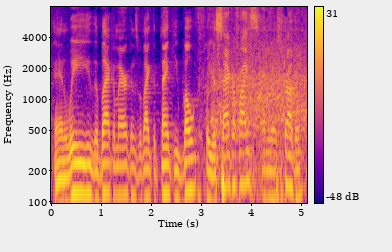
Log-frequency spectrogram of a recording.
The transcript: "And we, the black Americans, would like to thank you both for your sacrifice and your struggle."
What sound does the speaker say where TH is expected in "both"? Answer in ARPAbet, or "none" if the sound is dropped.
TH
